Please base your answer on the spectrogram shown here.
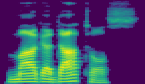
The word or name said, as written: Magaddatos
